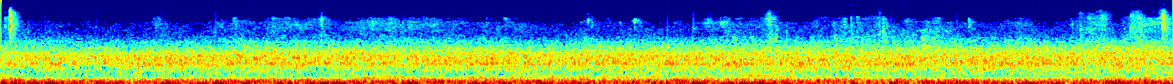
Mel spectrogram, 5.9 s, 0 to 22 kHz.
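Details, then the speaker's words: 1971 Dodge Dart engine after sitting for years, fresh battery, fuel line disconnected: fires right up and runs with a deep, steady, even rumble, no misses or knocks; normal running. "literally that's all it was fired right up"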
